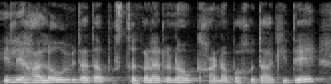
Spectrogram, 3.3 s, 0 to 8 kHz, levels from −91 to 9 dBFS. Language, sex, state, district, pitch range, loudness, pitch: Kannada, female, Karnataka, Bangalore, 165-195 Hz, -15 LUFS, 180 Hz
